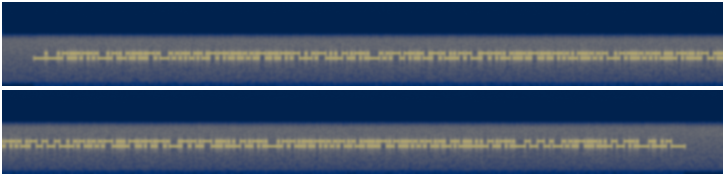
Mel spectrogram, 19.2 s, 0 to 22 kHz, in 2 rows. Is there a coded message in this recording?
Yes: TTY/TDD text telephone tones (45.45 baud Baudot) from 0.4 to 18.7 s, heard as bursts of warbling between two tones, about 400 Hz shift, 1600 Hz centre. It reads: AS VAUDEVILLE DIED OUT, IT BECAME USED PRIMARILY FOR COMMUNITY EVENTS, AND INCREASINGLY, MOVIES. GA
